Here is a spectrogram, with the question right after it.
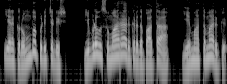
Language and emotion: Tamil, sad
